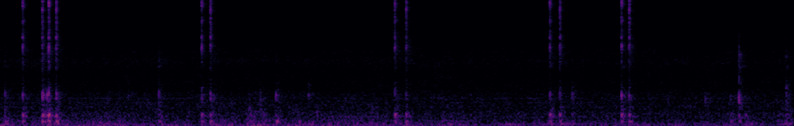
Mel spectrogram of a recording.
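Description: Faint computer mouse clicks, mostly in quick pairs, spaced a second or a few apart over a quiet room.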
